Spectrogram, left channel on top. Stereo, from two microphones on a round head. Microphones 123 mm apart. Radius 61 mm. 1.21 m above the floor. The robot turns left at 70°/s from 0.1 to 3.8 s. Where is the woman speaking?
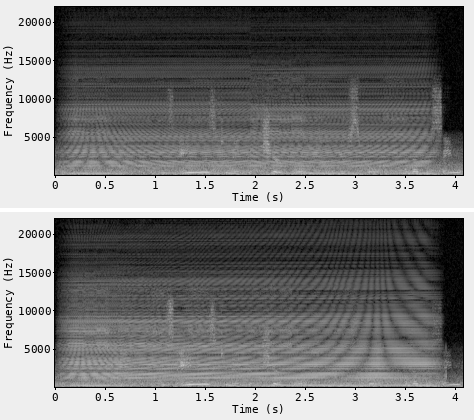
125° right; by 4.1 s 45° left.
